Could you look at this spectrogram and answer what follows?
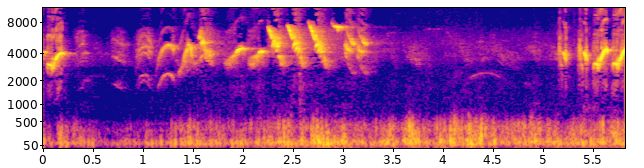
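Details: Double-collared seedeater warming up its fast song: a three-second string of high, rising and falling whistled slurs, then a short closing phrase, over low rumbling noise.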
